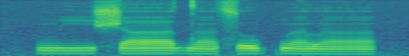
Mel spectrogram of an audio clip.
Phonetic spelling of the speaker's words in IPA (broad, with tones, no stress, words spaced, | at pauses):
miː˨ʃaː˨˦ dã˨so˦kʷã˦ lã˧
